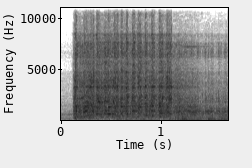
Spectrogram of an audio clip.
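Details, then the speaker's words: Hero Honda scooter, clutch cover off, self-starter engaged: a harsh, gritty grind lasting about a second. The crankshaft wobbles (ovality) instead of spinning straight, so the starter wheel rubs against the bendix. Noise occurs only on self-start. "இந்த ஓவல்ட்டியால் தான் வந்து நம்ம self போடும்போது அந்த wheel வந்து பெண்டாக்ஸில் உராயுது. அப்போ என்ன ஆகுதுன்னா நமக்கு சவுண்ட் வருது."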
